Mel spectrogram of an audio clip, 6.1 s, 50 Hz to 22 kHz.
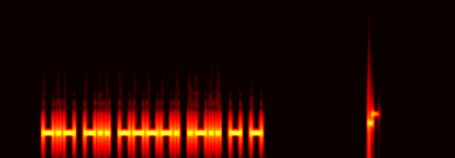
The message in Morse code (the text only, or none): KD9LTT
